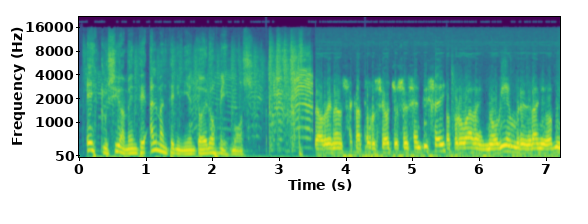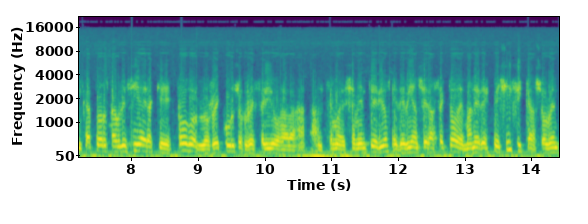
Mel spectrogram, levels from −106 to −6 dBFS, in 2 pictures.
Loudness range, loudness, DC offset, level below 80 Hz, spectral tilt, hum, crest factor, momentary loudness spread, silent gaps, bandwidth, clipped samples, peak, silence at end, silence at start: 3 LU; -11 LUFS; 2%; -22 dBFS; -5.5 dB/octave; none; 10 dB; 4 LU; none; 16 kHz; under 0.1%; 0 dBFS; 0 s; 0.05 s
